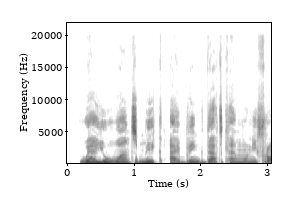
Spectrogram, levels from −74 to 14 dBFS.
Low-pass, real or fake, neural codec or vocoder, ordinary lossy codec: none; fake; vocoder, 48 kHz, 128 mel bands, Vocos; none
